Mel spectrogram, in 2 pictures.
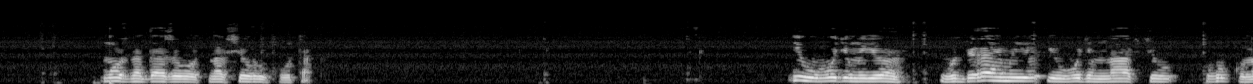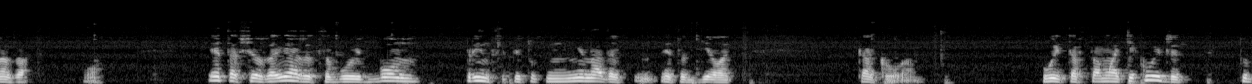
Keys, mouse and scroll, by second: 0.4 click, 0.8 g, 2.6 click, 5.4-6.8 middle drag, 9.0 click, 10.3-12.0 drag, 13.4 middle click, 15.8 middle click, 17.4 KP_3, 19.4 shift+middle click, 20.1-21.1 middle drag, 21.4 shift+middle click, 23.6 KP_3.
